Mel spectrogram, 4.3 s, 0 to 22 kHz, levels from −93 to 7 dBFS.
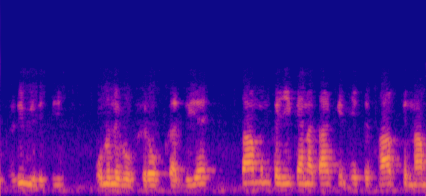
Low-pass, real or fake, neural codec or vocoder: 5.4 kHz; real; none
